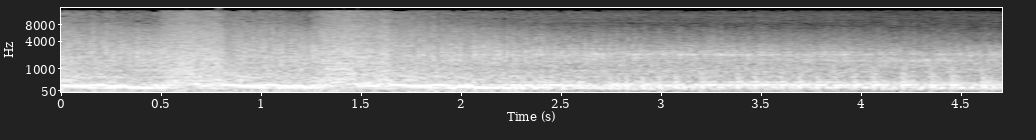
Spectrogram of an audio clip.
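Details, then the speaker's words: Takegawa Plus-R 4SM 59mm small four-stroke motorcycle engine build: crisp, quick revs climbing high and dropping back to a steady idle, no knocks or rattles; engine revs wildly, healthy, normal revving. "Όπως ακούτε, το εργαλείο στροφάρει τρελά και παλαβά."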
